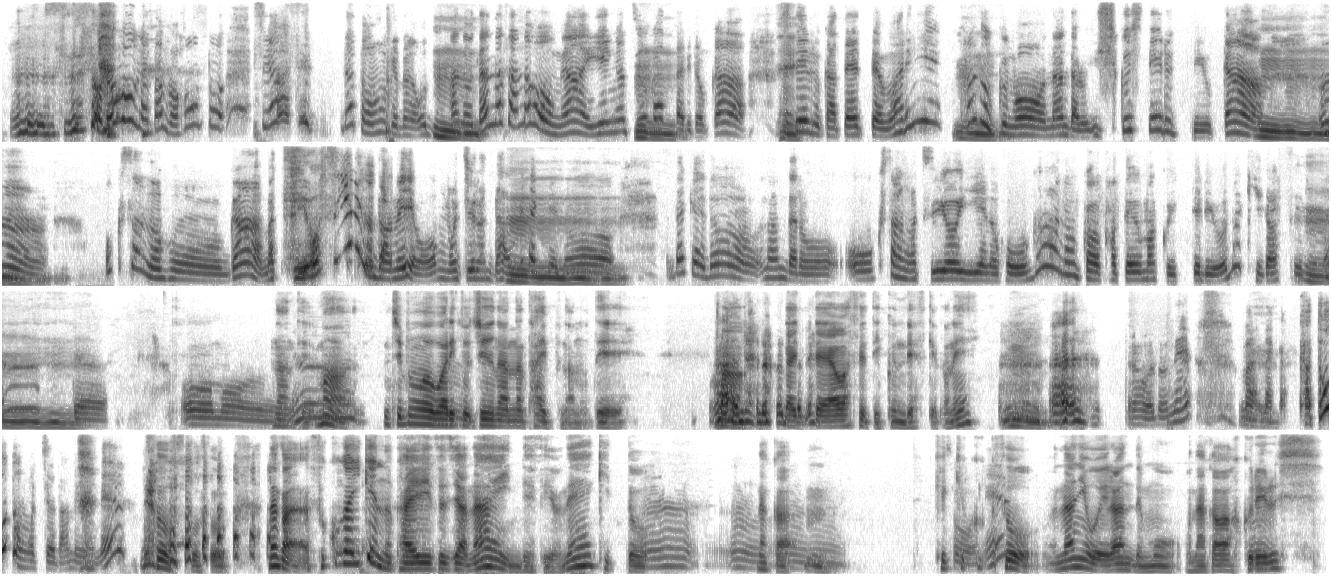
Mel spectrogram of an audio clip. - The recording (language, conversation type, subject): Japanese, unstructured, 自分の意見をしっかり持つことと、柔軟に考えることのどちらがより重要だと思いますか？
- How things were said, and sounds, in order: chuckle; laughing while speaking: "うん、す その方が"; laugh; tapping; static; other background noise; laughing while speaking: "ああ、なるほどね"; chuckle; laugh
